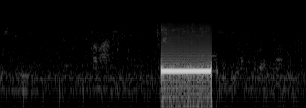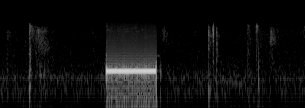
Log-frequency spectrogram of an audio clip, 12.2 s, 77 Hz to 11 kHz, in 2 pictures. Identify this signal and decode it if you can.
Ringback tone (Europe, 425 Hz), with speech.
